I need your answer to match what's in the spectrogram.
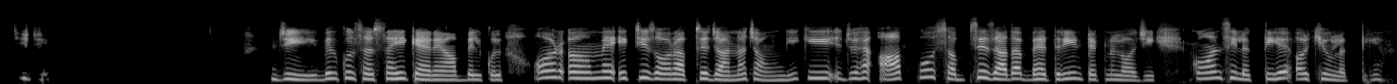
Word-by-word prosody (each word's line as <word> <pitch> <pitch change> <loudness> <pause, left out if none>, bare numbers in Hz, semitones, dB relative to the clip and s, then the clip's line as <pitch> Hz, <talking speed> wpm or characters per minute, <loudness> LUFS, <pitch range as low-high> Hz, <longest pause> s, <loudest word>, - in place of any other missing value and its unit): जी, 290 -2 -6
जी। 235 +1 -17 2.2
जी, 220 -2 +3
बिल्कुल 270 +3 -3
सर 245 -1 0
सही 265 +2 +4
कह 235 -4 +8
रहे 215 0 +2
हैं 210 - +1
आप 205 0 -2
बिल्कुल। 220 -1 -3 0.4
और 325 +1 +1
अ, 295 -1 0 0.2
मैं 300 +2 +1
एक 280 -1 +1
चीज़ 310 -3 +2
और 245 -1 0
आपसे 245 +3 +3
जानना 210 +2 0
चाहूँगी 205 +1 -7
कि 290 -2 +2
जो 275 - -3
है, 295 +1 +1
आपको 300 +8 0
सबसे 250 +5 0
ज़्यादा 260 0 +3 0.2
बेहतरीन 245 +3 +2
टेक्नोलॉजी 205 -4 -4 0.4
कौन-सी 285 +2 -1
लगती 245 +1 -1
है 290 +2 +2
और 250 +1 -1
क्यों 245 -3 -2
लगती 185 +3 -9
है? 230 - -15
250 Hz, 150 wpm, -22 LUFS, 220-280 Hz, 2.2 s, कह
